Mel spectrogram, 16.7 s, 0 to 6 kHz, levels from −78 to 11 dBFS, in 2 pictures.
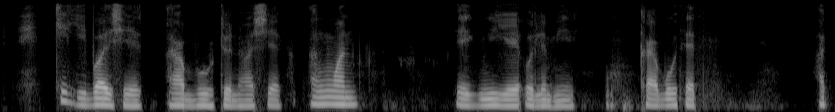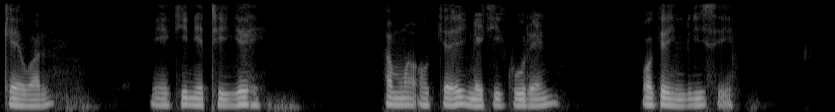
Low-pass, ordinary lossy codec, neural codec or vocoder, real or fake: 5.4 kHz; none; codec, 16 kHz in and 24 kHz out, 0.6 kbps, FocalCodec, streaming, 4096 codes; fake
